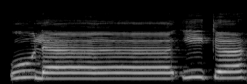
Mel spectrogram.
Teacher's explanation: اولئک، یہ دیکھیں اولا لام کے اوپر کھڑی حرکات ہے اور اس پر مد بھی ہے، تو ہم اسے 4 حرکت کے برابر کھینچ کے پڑھیں گے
